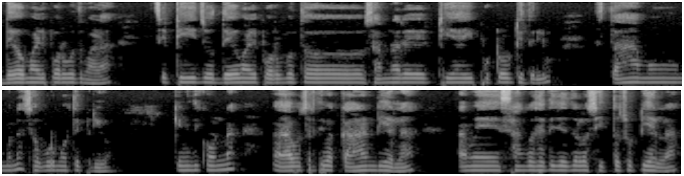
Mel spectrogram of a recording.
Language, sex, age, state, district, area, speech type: Odia, male, 18-30, Odisha, Ganjam, urban, spontaneous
